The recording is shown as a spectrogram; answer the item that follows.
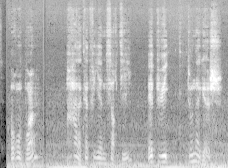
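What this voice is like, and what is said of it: Ch'ti northern French accent. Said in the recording (French): “L'accent Ch'timi vous accompagne à tous les instants.”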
